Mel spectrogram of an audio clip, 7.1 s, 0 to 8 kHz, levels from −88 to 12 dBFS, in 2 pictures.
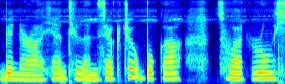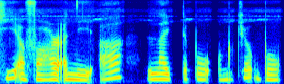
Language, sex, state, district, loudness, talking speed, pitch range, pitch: Mizo, female, Mizoram, Aizawl, -23 LUFS, 195 wpm, 185-210 Hz, 200 Hz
